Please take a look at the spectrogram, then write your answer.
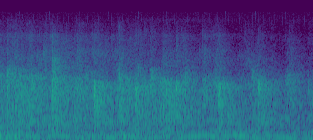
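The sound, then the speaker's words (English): A church audience claps hands for Jesus in a steady, dense patter of many hands, fairly soft, with a low hum underneath and no voices standing out. “Clap your hand for Jesus.”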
